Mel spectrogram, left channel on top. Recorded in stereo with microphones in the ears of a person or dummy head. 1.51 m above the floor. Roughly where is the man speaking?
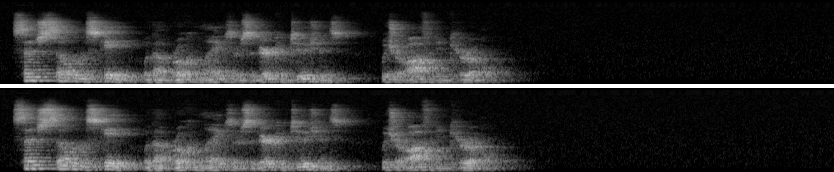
Centre.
